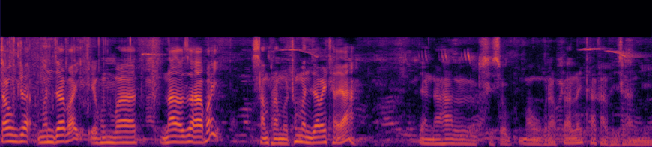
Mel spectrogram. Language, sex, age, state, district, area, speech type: Bodo, male, 60+, Assam, Chirang, rural, spontaneous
